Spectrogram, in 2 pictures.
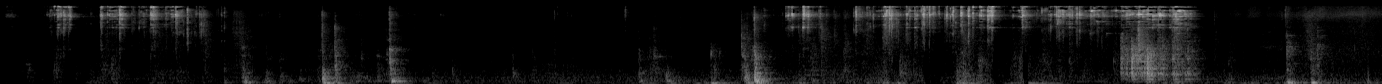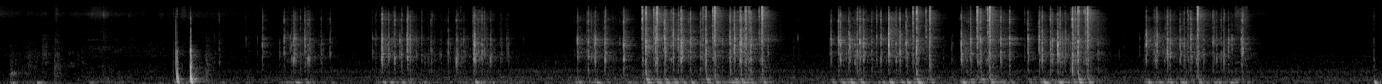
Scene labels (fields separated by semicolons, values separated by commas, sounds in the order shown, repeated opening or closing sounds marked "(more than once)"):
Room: living room, bedroom; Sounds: keys, door (more than once), footsteps, keyboard typing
